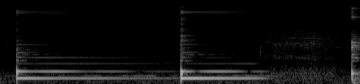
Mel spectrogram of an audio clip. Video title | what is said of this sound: Two Stroke Pipe Building - Dyno Ep. 5 | This one's just a little flat. You can hear it just a little bit flat on the pitch.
